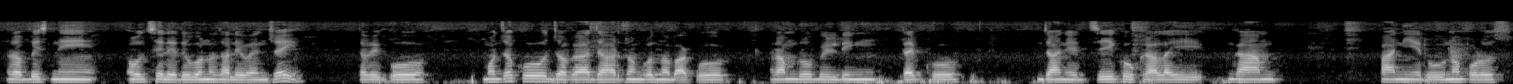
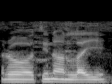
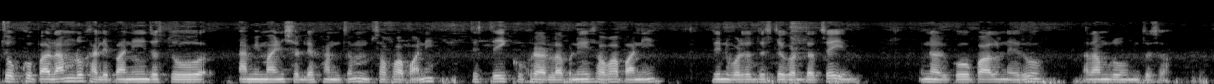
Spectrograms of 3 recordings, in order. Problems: constant background noise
